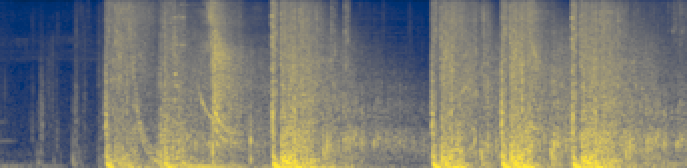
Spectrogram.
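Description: A gun in a video game fires several loud blasts.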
